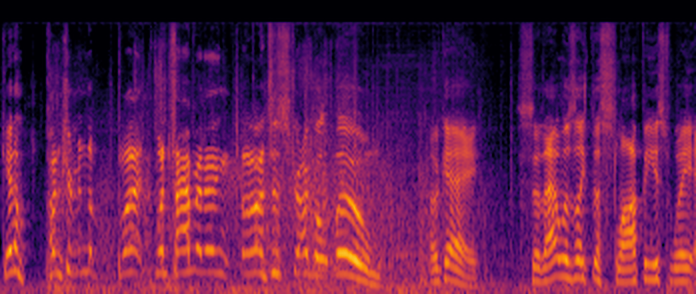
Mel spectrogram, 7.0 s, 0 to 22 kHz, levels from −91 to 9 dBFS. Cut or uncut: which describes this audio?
uncut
